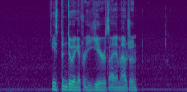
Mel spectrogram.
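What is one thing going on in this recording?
A young man speaks briefly with animation close to a microphone.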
